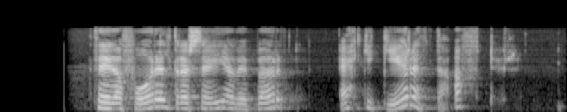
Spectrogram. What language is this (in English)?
Icelandic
